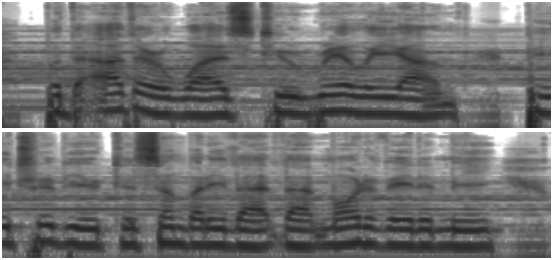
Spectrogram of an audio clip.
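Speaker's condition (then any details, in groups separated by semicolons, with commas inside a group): Cerebral palsy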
